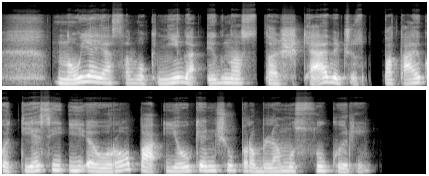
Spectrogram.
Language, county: Lithuanian, Šiauliai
